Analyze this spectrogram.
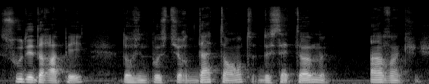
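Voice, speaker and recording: A man speaks in an ordinary speaking voice with fairly low pitch and fairly even intonation, at a fairly slow pace. The recording is very clean, with a silent background. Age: 20s. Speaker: podcast host. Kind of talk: solo podcast monologue.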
